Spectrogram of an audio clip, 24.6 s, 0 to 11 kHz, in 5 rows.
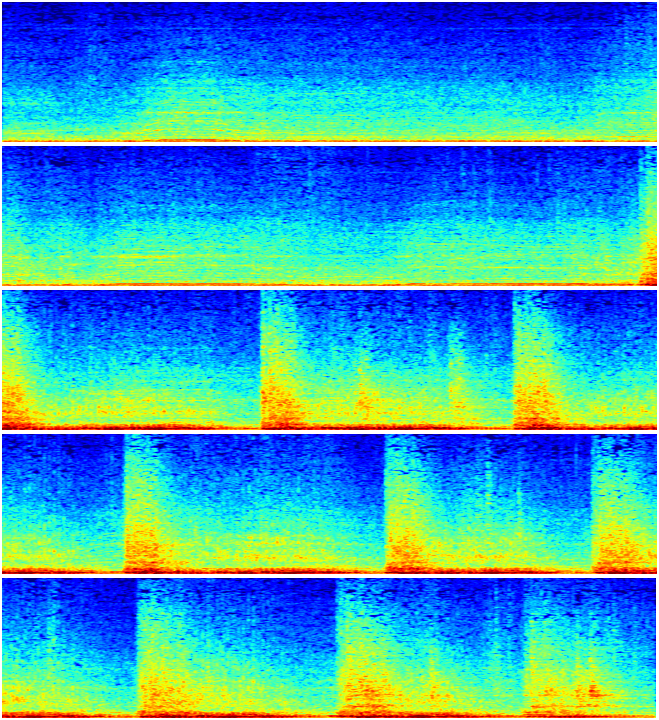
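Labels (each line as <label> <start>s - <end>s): A chainsaw is cutting down trees. 0.0s - 24.6s
A loud wood crusher is repeatedly crushing wood. 9.7s - 24.6s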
